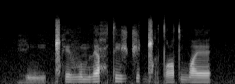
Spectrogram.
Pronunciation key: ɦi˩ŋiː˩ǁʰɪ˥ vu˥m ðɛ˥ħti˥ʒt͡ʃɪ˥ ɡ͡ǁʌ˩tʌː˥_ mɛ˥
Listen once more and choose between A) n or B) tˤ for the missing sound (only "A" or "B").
B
